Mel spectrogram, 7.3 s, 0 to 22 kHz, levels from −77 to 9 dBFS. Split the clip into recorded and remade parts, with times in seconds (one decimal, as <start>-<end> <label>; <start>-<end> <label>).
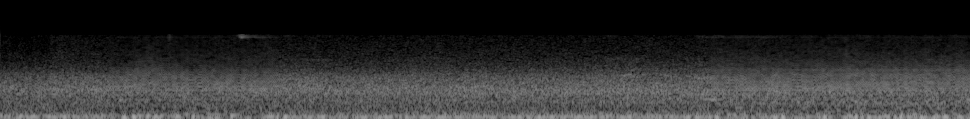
0.0-0.8 recorded; 0.8-2.1 remade; 2.1-5.3 recorded; 5.3-7.3 remade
